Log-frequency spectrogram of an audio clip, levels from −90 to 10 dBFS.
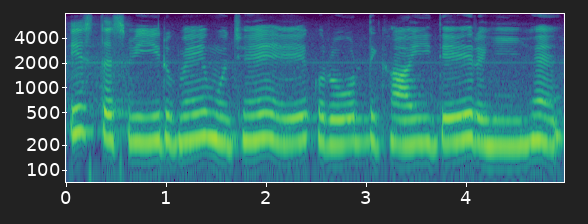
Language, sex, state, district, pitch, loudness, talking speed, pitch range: Hindi, female, Madhya Pradesh, Katni, 225 Hz, -13 LUFS, 120 wpm, 215-235 Hz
